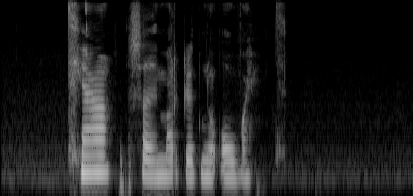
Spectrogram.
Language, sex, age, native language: Icelandic, female, 20-29, Icelandic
